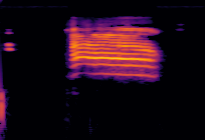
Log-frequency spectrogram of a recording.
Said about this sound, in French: Bonjour, ah. bonjour, salut le chat. Le chat est d'accord avec moi.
